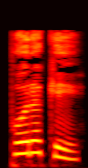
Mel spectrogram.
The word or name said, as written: ಪೊರಕೆ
